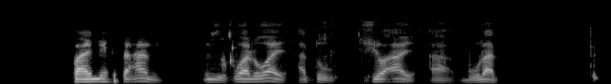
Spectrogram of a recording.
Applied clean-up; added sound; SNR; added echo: neural mask model Resemble Enhance denoiser.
